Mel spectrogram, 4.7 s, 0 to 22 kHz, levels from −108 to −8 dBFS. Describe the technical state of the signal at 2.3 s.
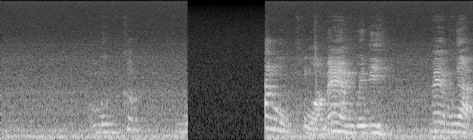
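At 2.3 s the speech is gone, leaving only faint hiss roughly 45 dB below the normal level. This audio dropout to a faint residue runs from 1.87 to 2.65 s, cutting abruptly, likely because the signal feed broke while the downstream path stayed live.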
